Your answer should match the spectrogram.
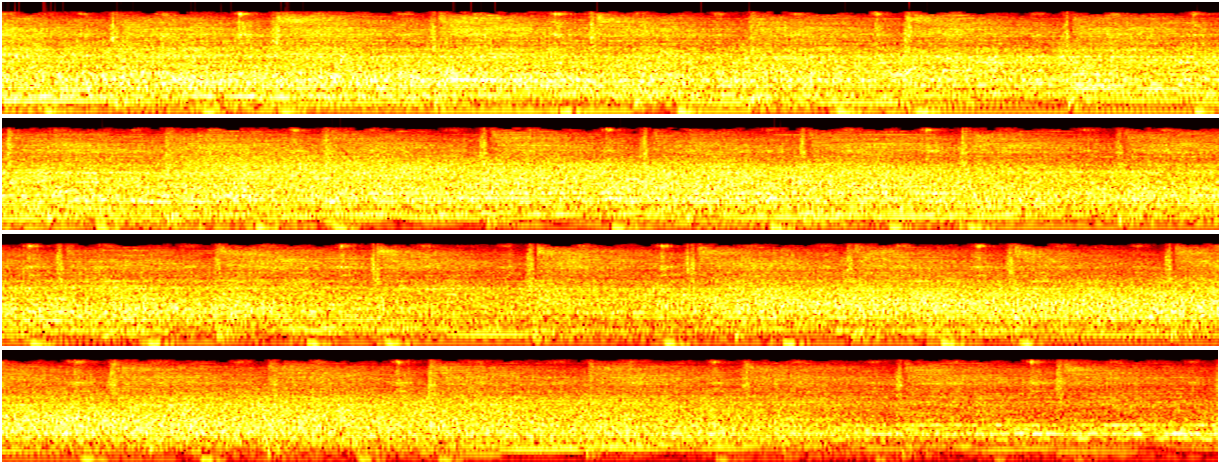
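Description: Rock band music: a dense, sustained wash of guitars over bass, with steady drum hits.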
